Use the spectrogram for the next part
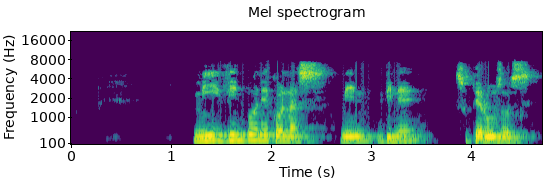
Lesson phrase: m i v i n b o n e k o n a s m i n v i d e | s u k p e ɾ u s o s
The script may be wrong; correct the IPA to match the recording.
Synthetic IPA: m i v i n b o n e k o n a s m i n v i n e | s u p e ɾ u z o s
